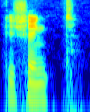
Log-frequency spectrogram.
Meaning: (verb) past participle of schenken; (interjection) forget it, forget about it, nevermind, that’s not so problematic, (also in the sense of) that’s one thing, that’s not the worst part
- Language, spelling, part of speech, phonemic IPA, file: German, geschenkt, verb / interjection, /ɡəˈʃɛŋ(k)t/, De-geschenkt.ogg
